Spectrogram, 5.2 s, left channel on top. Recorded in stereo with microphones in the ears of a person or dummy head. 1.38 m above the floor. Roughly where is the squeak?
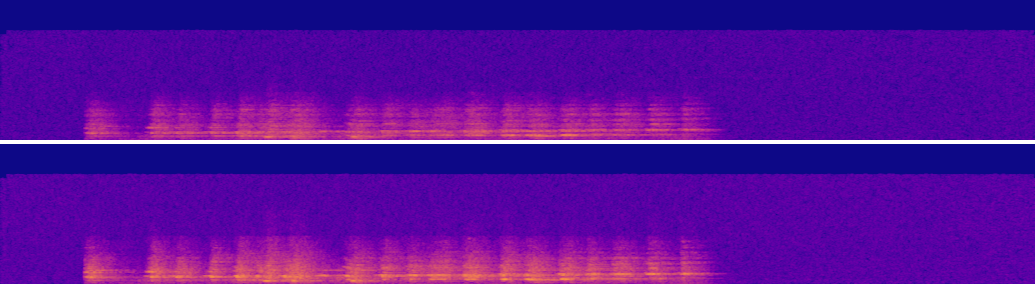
Right.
